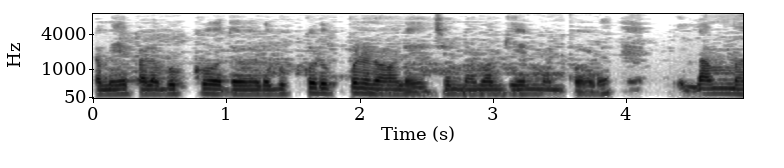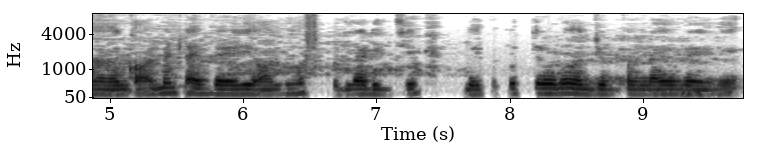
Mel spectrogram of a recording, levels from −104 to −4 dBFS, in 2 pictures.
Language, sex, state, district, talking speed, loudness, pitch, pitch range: Tulu, male, Karnataka, Dakshina Kannada, 135 wpm, -17 LUFS, 125 Hz, 120-130 Hz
